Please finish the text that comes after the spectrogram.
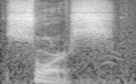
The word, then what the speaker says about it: Sorc: It's Sork hard C, you don't pronounce. You don't have any letters following.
